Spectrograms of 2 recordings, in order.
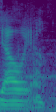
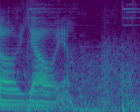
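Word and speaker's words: ヤオヤ: and people nicknamed the 808 Yaoya because 8 can be pronounced Ya, and 0 can be O, and so Yaoya.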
